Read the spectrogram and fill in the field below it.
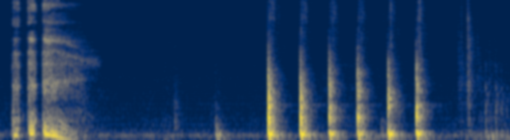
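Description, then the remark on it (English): A brief vocal sound, then a single tap followed by a quick run of about seven firm knocks on the door of a house, evenly spaced and loud. “Oh wait, did you knock yet?”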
